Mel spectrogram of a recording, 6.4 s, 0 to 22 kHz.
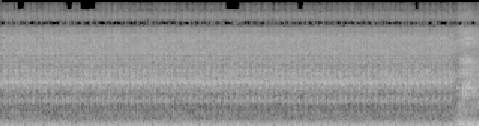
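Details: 2006 Ford 6.0 Powerstroke diesel, crank no-start that two shops couldn't fix, after fixing stand pipes, dummy plugs, an injector and two new batteries: steady even diesel clatter holding after it fires; starts and runs normally.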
